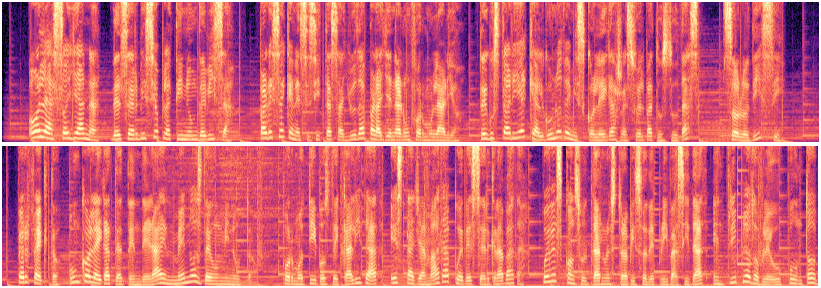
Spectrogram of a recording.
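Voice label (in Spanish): Demo IVR Audio respuesta telefonica Phone systems ES neutro FR EN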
